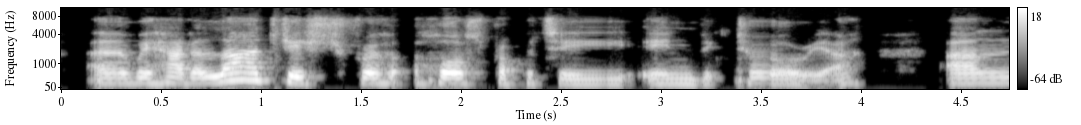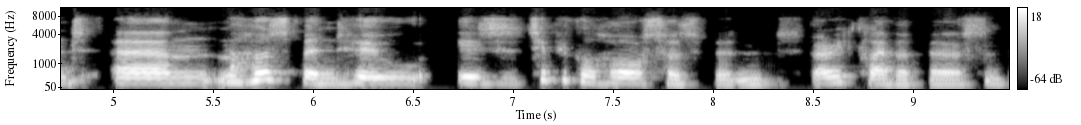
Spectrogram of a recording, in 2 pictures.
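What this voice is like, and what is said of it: British, non-Australian accent. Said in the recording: “As you can probably tell from my accent, we're not actually originally from Australia, and we actually now live back in the UK.”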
